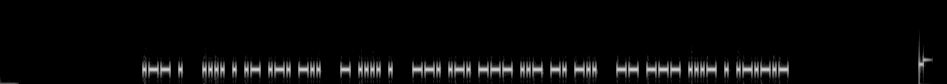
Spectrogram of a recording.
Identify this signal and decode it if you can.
Morse code, heard as a keyed tone, about 40 wpm, 700 Hz. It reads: WE HEARD THE GROUND MOVE.
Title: Sentences from Top 1000 Words - Review Part 2 - 40wpm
